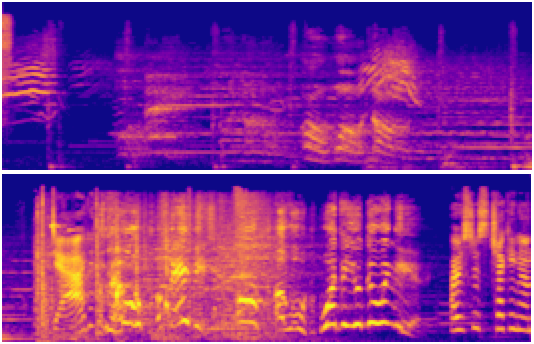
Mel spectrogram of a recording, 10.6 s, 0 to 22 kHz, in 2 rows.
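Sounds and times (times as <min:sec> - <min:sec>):
cats meowing in drawn-out wavering cries: 0:03.6 - 0:04.3
speech: 0:05.8 - 0:10.5.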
